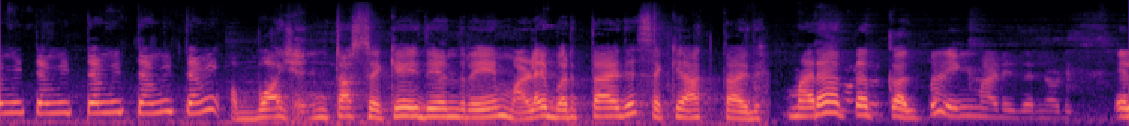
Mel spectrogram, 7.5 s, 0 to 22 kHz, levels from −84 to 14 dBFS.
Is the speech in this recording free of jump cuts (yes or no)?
no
